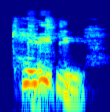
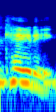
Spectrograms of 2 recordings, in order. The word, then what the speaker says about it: Katie: If someone asks me my name, I have to say Katie, and I have to say the T, Katie. Oh, really? Yeah, as opposed to Katie, because they don't get it.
